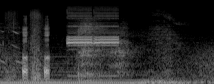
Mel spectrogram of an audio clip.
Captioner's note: laughter; horn honking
